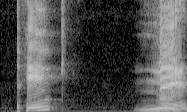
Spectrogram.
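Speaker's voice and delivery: defiant, loud, high-pitched belted delivery.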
